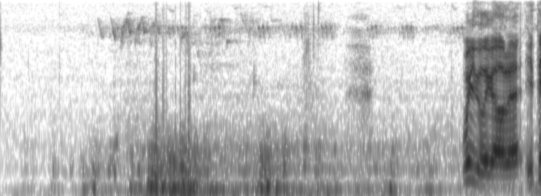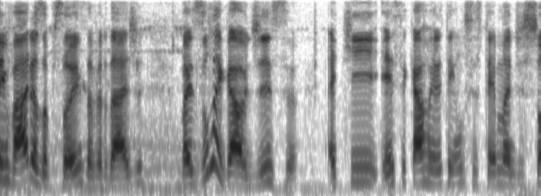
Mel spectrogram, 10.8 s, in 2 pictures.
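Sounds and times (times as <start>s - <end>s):
summer rain soundscape: 0.0s - 9.3s
deep rumble: 0.0s - 9.9s
faint high chirping tones: 1.0s - 8.6s
speech: 4.6s - 10.8s.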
